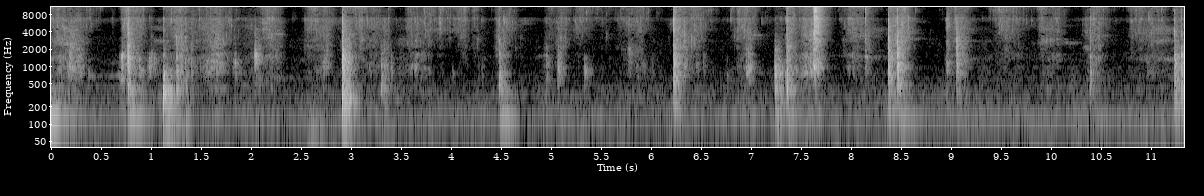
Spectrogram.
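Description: Raw ground pork mixture being stirred with a metal utensil in a plastic tub: irregular wet squelches and light clicks of the utensil against the plastic.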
